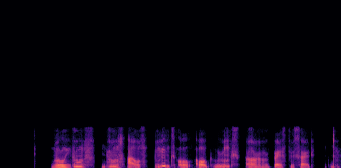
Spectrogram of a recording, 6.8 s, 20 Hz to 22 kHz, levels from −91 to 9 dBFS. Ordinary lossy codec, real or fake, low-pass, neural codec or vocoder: MP3, 48 kbps; fake; 5.4 kHz; autoencoder, 44.1 kHz, a latent of 192 numbers a frame, MeloTTS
